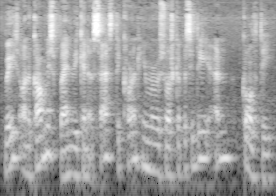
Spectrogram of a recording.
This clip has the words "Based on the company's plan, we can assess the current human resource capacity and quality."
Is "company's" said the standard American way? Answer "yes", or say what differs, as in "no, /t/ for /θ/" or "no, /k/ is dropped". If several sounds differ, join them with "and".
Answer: no, /p/ is dropped and /s/ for /z/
